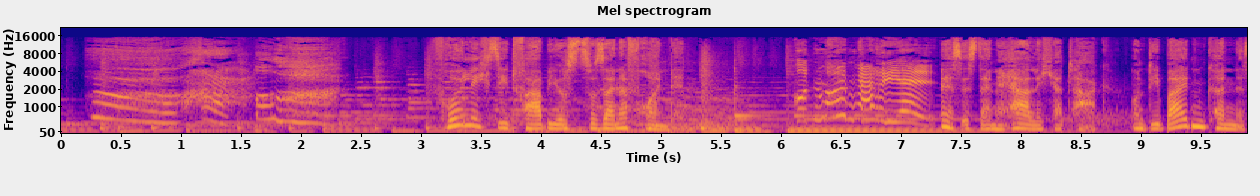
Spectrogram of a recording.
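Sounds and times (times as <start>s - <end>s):
soft music: 0.0s - 9.8s
person yawning on waking up in bed: 0.2s - 2.4s
speech: 3.2s - 5.4s, 7.3s - 9.8s.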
